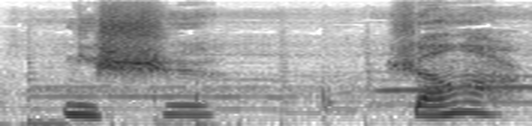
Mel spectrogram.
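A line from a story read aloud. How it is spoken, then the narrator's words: Soft, trembling. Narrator (Chinese): 他终于开口，声音轻柔却颤抖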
